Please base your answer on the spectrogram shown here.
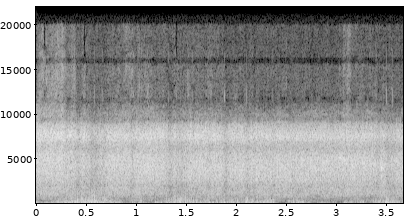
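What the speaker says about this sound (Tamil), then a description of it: "இன்னைக்கு சரியான காற்று அடிக்குது." Strong wind gusts across a mango farm, a broad rushing, buffeting roar with rustling that surges and dips unevenly, close and fairly loud, with no voices.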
